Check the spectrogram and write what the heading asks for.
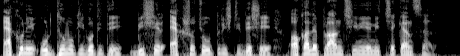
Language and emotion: Bengali, neutral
